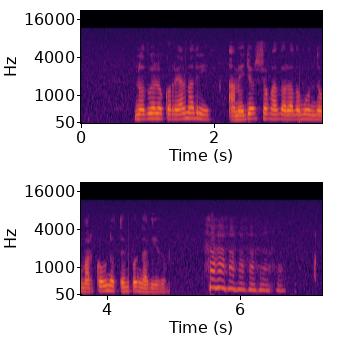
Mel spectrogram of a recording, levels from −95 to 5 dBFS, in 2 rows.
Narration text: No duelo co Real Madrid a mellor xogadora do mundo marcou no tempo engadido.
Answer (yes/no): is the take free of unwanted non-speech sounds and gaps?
no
